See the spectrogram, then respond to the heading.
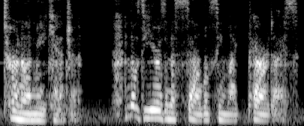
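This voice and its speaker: Casting: actress as cocky hired-gun sidekick for a game. Low-leaning female voice, tough, cool, brash. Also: moderate pace, lightly acted. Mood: menacing. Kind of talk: video game voice acting.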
